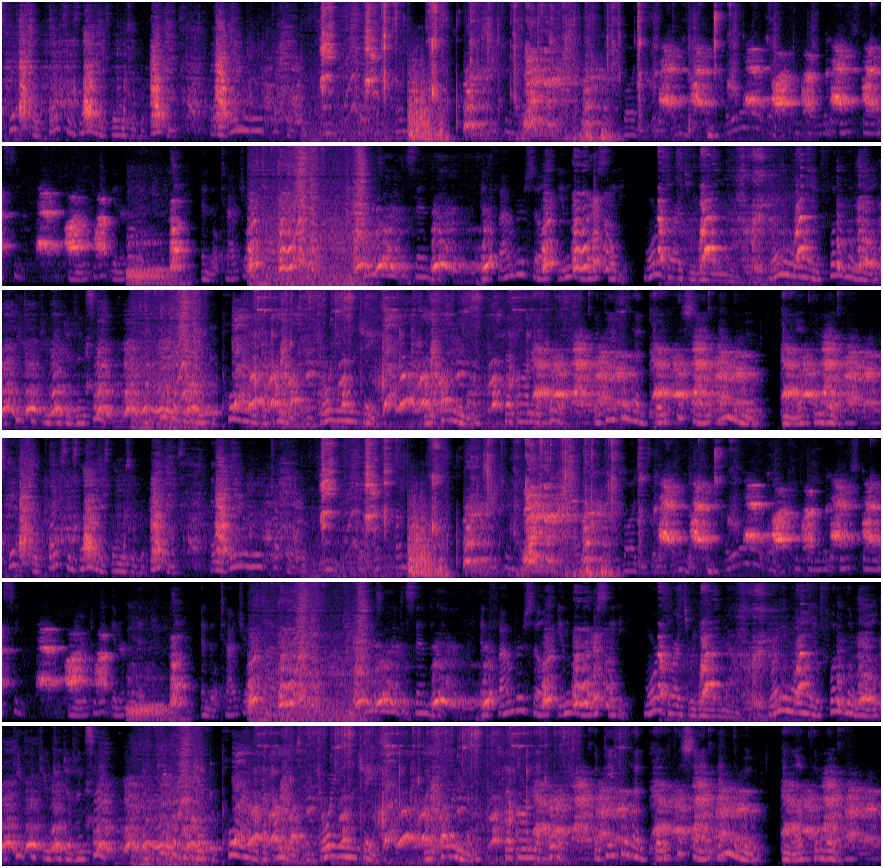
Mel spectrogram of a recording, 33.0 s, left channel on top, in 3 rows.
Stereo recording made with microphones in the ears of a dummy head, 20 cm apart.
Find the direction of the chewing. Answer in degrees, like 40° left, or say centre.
80° left.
